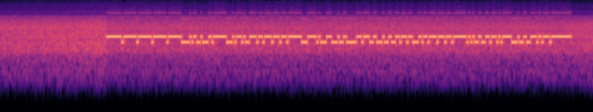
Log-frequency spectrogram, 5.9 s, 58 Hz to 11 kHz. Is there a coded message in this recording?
Yes: RTTY (50 baud, 450 Hz shift) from 1.1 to 5.7 s, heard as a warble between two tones, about 1750 Hz centre, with radio static. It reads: HB1MZ TU PA1SPX CQ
